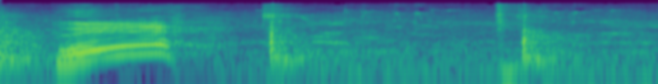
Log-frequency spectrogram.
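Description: Sharp knocks of a hard object, such as a piece of brick, being tapped against a concrete floor, a few times about a second apart. A short call in a person's voice comes near the start.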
